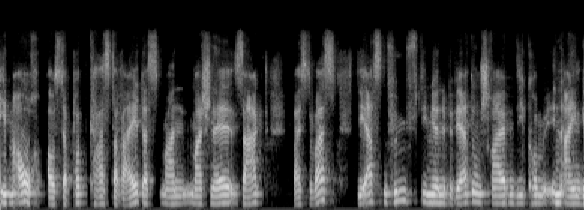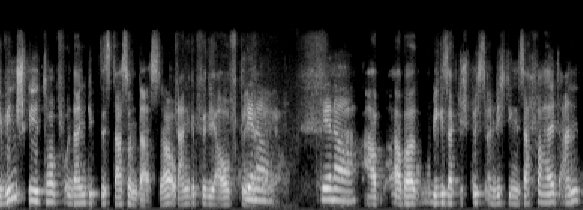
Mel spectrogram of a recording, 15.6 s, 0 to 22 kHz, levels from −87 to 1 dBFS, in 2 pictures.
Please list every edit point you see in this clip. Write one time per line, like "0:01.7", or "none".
0:10.1

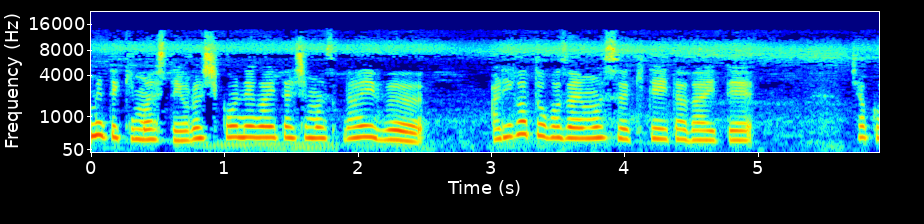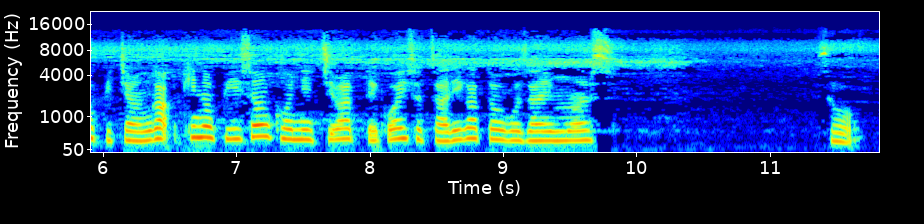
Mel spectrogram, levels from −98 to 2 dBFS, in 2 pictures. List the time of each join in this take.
0:01.8

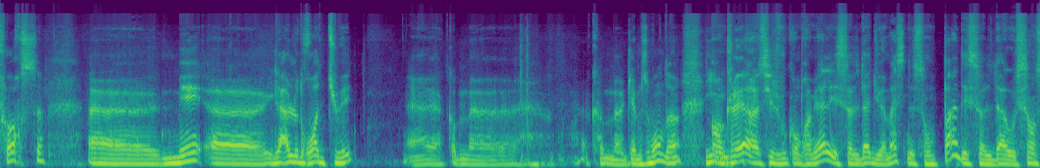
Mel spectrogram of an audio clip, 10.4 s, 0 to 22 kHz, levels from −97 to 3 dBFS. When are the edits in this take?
0:07.1

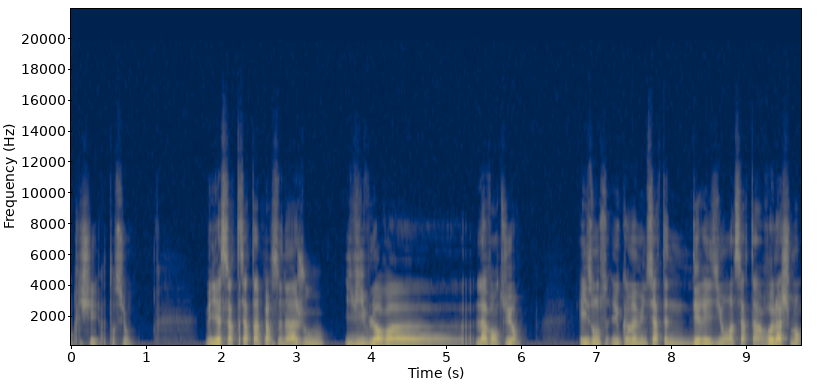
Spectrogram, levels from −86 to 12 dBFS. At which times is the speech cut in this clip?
0:02.2

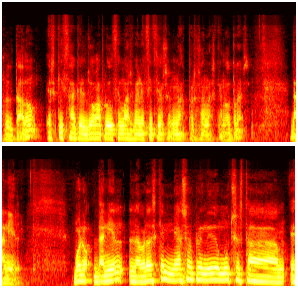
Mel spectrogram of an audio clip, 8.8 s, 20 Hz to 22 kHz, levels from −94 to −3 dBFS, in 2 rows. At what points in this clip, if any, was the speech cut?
0:05.7

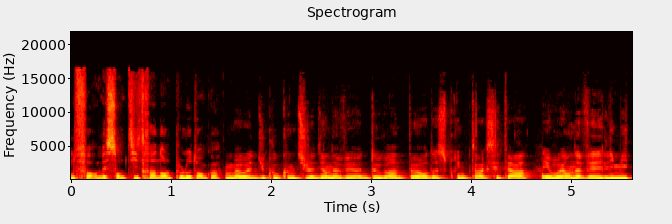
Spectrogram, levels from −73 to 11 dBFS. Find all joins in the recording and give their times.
0:01.5

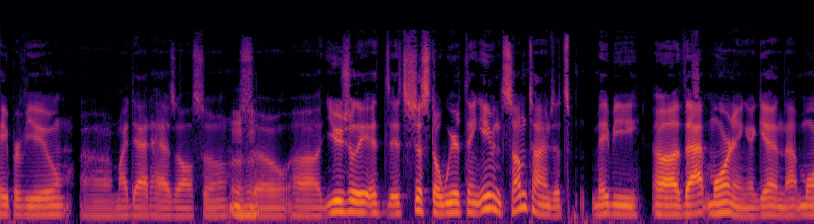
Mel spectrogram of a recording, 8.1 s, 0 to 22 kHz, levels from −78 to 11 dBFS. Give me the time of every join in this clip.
0:06.5

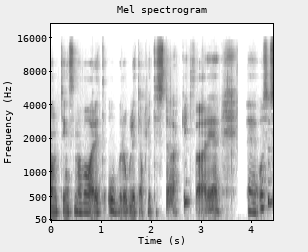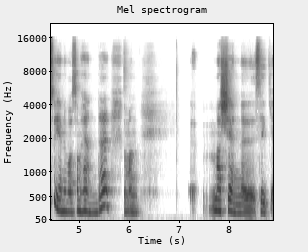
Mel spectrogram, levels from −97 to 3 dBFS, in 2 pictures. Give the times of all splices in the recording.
0:03.7
0:05.9

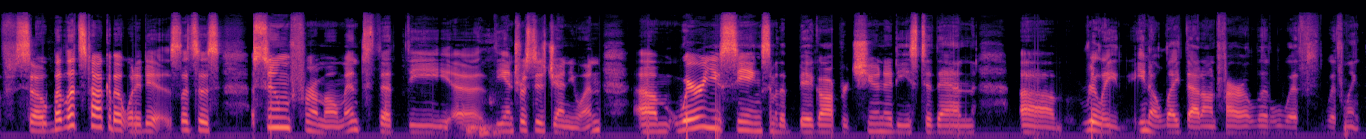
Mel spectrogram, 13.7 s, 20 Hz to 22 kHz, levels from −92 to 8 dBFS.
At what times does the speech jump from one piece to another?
none

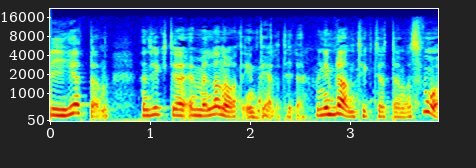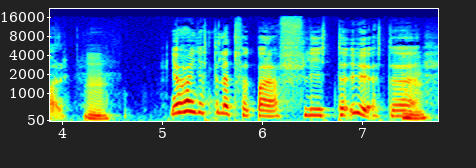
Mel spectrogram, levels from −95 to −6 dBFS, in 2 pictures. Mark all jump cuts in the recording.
0:05.0

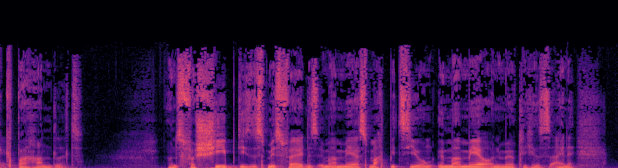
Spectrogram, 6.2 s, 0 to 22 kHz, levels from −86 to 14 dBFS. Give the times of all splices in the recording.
none

